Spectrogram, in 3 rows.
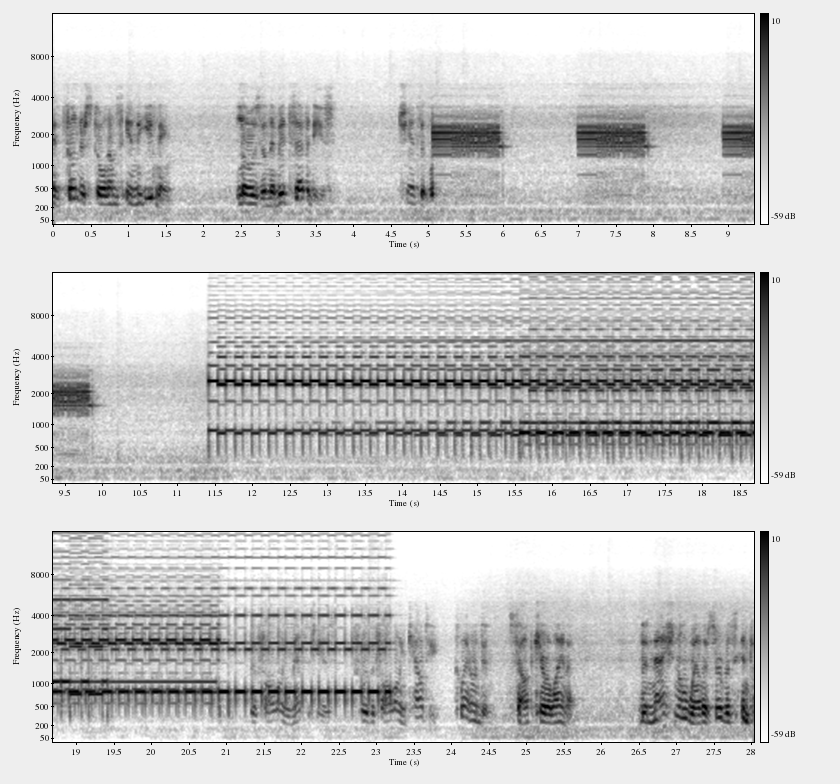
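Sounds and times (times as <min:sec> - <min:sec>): pulsing electronic warning alarm: 0:05.1 - 0:06.1, 0:07.0 - 0:08.0, 0:08.9 - 0:10.0, 0:11.4 - 0:23.3.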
